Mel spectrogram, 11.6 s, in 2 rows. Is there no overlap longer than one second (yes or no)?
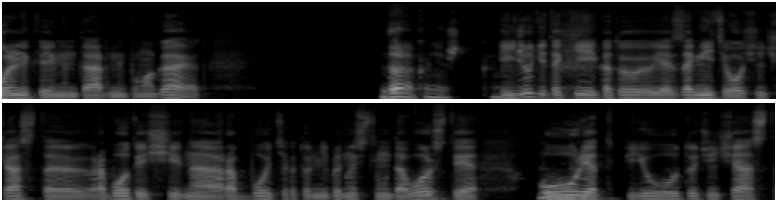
yes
